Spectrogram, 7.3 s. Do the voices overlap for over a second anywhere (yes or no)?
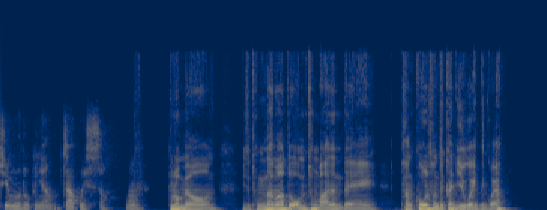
no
